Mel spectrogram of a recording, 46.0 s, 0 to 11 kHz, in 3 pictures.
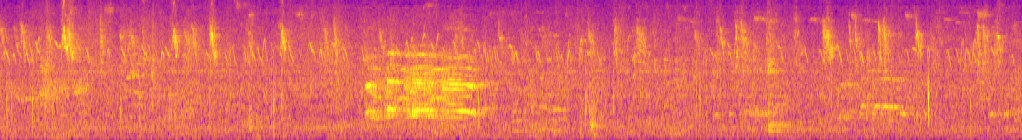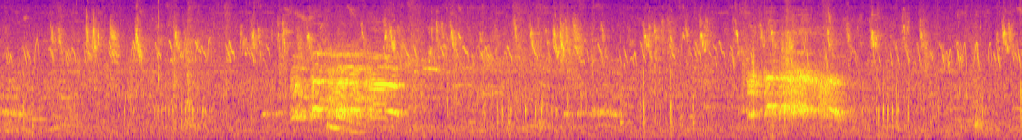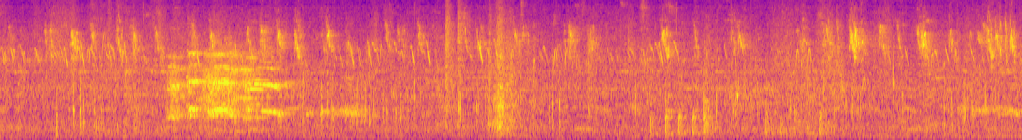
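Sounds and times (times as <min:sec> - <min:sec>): rooster crowing: 0:05.5 - 0:07.8, 0:12.6 - 0:14.0, 0:19.3 - 0:22.2, 0:26.5 - 0:28.2, 0:33.2 - 0:36.4.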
